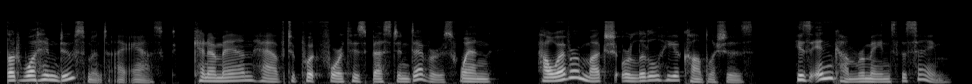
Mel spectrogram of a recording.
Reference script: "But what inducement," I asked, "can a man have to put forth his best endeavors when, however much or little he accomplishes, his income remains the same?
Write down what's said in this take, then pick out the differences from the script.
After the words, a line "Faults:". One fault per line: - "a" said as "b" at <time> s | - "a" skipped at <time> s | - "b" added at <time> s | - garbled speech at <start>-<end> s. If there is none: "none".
"But what inducement," I asked, "can a man have to put forth his best endeavors when, however much or little he accomplishes, his income remains the same?
Faults:
none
